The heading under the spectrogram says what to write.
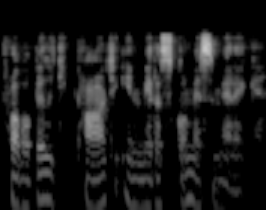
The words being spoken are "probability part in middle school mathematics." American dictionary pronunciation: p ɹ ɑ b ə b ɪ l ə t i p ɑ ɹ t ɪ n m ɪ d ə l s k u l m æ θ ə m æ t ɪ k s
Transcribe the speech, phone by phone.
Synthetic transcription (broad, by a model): p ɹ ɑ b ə b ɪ l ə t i p ɑ ɹ t ɪ n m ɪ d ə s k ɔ m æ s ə m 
